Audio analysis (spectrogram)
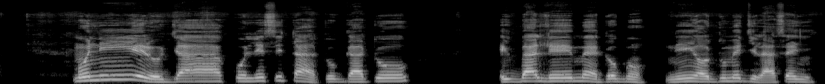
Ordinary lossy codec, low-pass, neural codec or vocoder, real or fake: none; none; vocoder, 48 kHz, 128 mel bands, Vocos; fake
